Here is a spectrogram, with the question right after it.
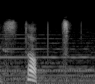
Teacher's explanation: There is no vibration on the last sound, so we say stopped.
